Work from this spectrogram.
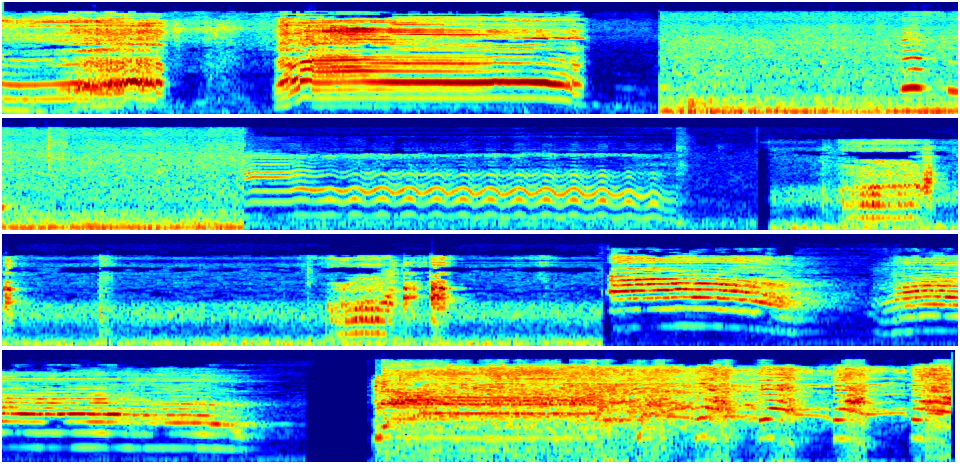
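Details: Cat meows in a chopped series of short segments: clear harmonic meows, one wavering warbled cry, drawn-out calls sliding downward, separated by abrupt cuts, silences and stretches of hissing noise with a low hum.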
